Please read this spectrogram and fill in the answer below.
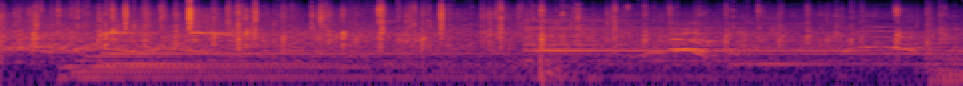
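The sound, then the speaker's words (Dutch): Applause from a crowd at a feminist march on International Women's Day in Amsterdam, from Dam to Museumplein: steady, dense clapping that holds at a fairly even loudness for the whole stretch, with a small swell partway through. “Een warm applaus”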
